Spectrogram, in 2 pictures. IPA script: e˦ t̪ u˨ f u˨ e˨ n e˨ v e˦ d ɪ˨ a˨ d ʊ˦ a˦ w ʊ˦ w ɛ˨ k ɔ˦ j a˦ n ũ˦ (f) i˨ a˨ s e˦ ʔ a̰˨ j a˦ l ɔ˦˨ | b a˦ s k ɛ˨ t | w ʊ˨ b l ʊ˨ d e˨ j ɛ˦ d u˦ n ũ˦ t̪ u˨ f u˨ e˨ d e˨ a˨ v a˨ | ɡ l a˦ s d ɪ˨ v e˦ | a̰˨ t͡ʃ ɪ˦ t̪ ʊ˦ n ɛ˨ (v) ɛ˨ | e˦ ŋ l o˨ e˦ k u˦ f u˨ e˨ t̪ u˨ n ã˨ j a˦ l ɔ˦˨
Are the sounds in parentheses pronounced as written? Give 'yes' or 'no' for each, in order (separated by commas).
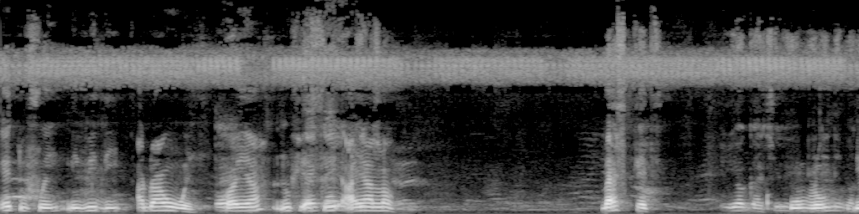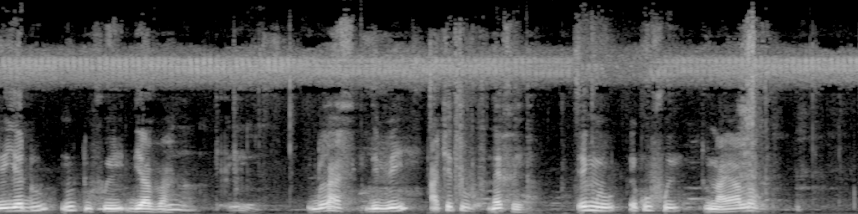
yes, no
